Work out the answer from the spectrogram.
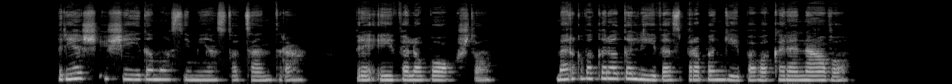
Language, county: Lithuanian, Kaunas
